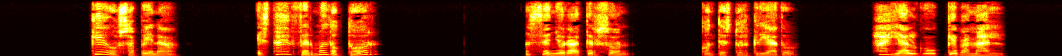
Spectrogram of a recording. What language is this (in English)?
Spanish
